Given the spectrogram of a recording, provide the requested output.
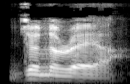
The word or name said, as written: dunarea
